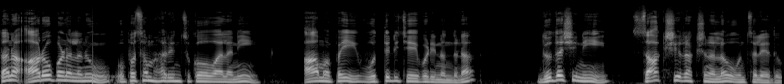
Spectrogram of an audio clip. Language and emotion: Telugu, neutral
